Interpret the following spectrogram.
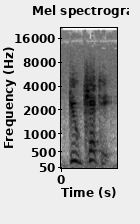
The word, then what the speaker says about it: Ducetti: Arthur Ducetti. That's the proper way to pronounce it.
